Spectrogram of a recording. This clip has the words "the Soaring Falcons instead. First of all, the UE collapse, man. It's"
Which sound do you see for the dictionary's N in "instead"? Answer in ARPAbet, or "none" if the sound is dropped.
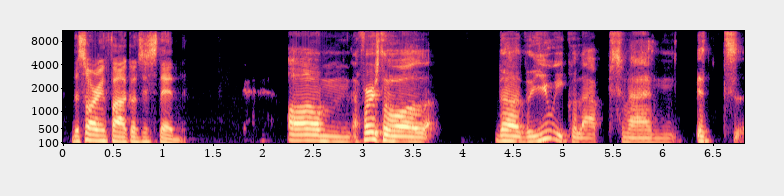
none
